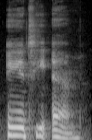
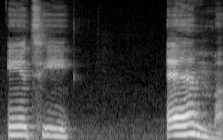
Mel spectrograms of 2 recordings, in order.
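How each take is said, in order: First: Said in the usual way. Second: "Auntie", a pause, then a loud "M"; dawning realization, "M" set apart and hit hard; stress on M. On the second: A narrator's reading. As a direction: split "Auntie M" in two, punching the M. Narrator realizes who Auntie M is.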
